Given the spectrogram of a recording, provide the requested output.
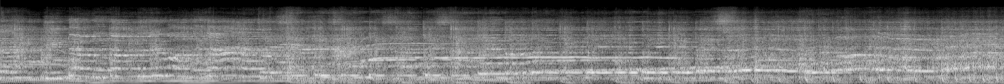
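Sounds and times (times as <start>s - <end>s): dance track over sound system: 0.0s - 10.0s.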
